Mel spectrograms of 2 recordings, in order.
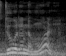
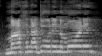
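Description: First: Imitated parent echoing in disbelief; mock-incredulous repeat at everyday pitch. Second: Put-on higher, quick kid voice; loud, imitated child's request; pleading child. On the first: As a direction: throw the words back as a challenge. Parent repeats child's words incredulously. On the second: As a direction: ask mom fast and high, like a kid. Voices a child asking mother.

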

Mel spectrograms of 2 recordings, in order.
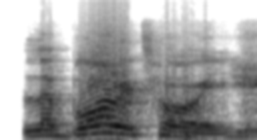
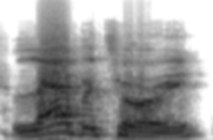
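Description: First: "laboratory" as luh-BOR-uh-tor-ee, every syllable sounded; accented pronunciation. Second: "Laboratory" as LAB-ruh-tor-ee, middle A dropped; American pronunciation. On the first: Showing his Ghanaian way, "laboratory" with every syllable emphasized. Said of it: "how we emphasize every syllable". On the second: Giving the classmates' version, "Laboratory" as LAB-ruh-tor-ee. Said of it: "The other kids pronounced it". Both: Shown as a demonstration.

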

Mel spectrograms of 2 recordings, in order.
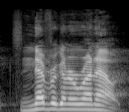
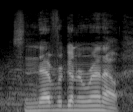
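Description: First: Said in the usual way. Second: Hushed congregation-style echo; quiet echo. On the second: Shown as a demonstration. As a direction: let it fall away gently.

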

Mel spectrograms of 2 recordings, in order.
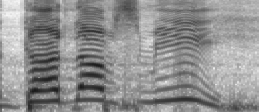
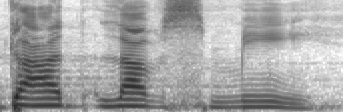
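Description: First: Loud, high, slow declaration; with conviction. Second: Said in the usual way. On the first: Shown as a demonstration. Preacher leading the congregation, loud and convinced. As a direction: proclaim it with full conviction. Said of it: "Say it with conviction". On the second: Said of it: "Can you say that to yourself?".

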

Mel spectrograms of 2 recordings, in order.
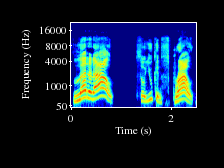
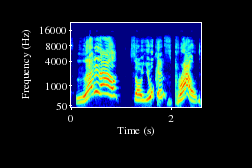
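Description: First: Said in the usual way. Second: High, loud, gleeful rhyme; amused holler between bursts of laughter; tickled repeat. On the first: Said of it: "How you like that one?". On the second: Real, not acted. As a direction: belt out the rhyme, cracking yourself up. Repeats own rhyme, cracking up.

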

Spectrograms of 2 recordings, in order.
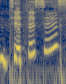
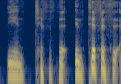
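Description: First: Antithesis said fully as an-TITH-e-sis, laughing; correct pronunciation. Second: Antithesis mispronounced as "antifus"; stumbled pronunciation. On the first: Shown as a demonstration. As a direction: say Antithesis clearly, all syllables. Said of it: "Thank you". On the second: Real, not acted. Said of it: "I can't even say the word".

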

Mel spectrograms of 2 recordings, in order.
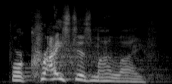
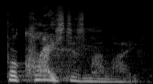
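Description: First: Slow, weighty, each word landed; slow emphatic declaration. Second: Lower, softer repeat of "For Christ is my life."; soft echo. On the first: Preacher declaring to the congregation, slow and weighty. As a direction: plant "For Christ is my life." firmly and slowly. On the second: Preacher echoing the line to himself, softly. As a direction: let it fall back, quiet and inward. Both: Shown as a demonstration.

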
